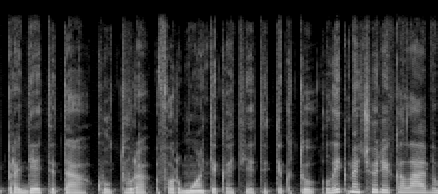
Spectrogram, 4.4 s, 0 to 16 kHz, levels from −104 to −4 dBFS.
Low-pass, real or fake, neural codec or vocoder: 14.4 kHz; real; none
